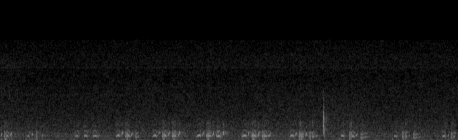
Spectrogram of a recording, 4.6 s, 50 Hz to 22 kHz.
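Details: Pet female guinea pig Moru-chan, adopted at one and a half years old in May 2019, gives short repeated chirping chut notes in clusters, about two per second, mid-pitched with a few soft rustles between; no background music.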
